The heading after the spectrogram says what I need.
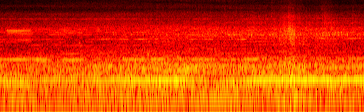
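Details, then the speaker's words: Diesel at idle, hot, before the injection pump is re-timed: steady mid-pitched whine over the idle, absent when started cold; thinner hot fuel is thought to leak internally in the injection pump, causing the whine, which is gone after re-timing. "ที่เสียงหอนเนี่ยอาจจะเป็นเพราะเนี่ยเวลาที่สตาร์ทเครื่องขึ้นใหม่ไม่มีเสียงครับเวลาที่ร้อนแล้วมีเสียงมีเสียงหอนครับ"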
